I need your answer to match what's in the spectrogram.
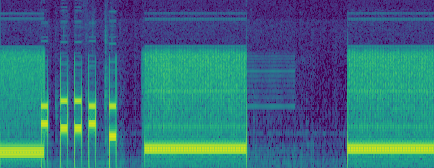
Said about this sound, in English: I'm going to dial his phone number right now and see if we can find out what the problem is, okay?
